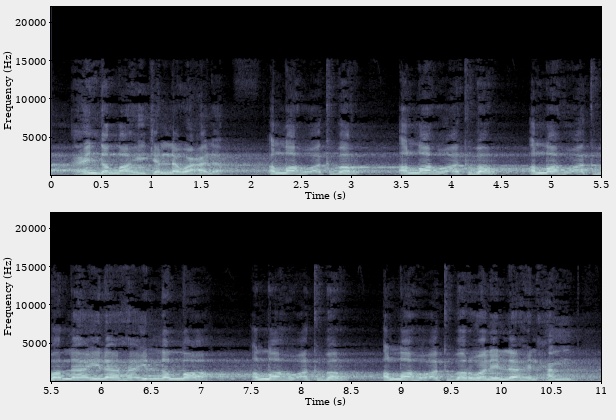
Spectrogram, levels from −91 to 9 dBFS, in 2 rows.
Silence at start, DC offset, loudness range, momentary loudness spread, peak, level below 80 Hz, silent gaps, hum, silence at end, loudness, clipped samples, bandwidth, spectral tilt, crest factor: 0 s; under 0.1%; 2 LU; 7 LU; -4 dBFS; -46 dBFS; none; none; 0 s; -16 LUFS; under 0.1%; 12.5 kHz; -7 dB/octave; 12 dB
